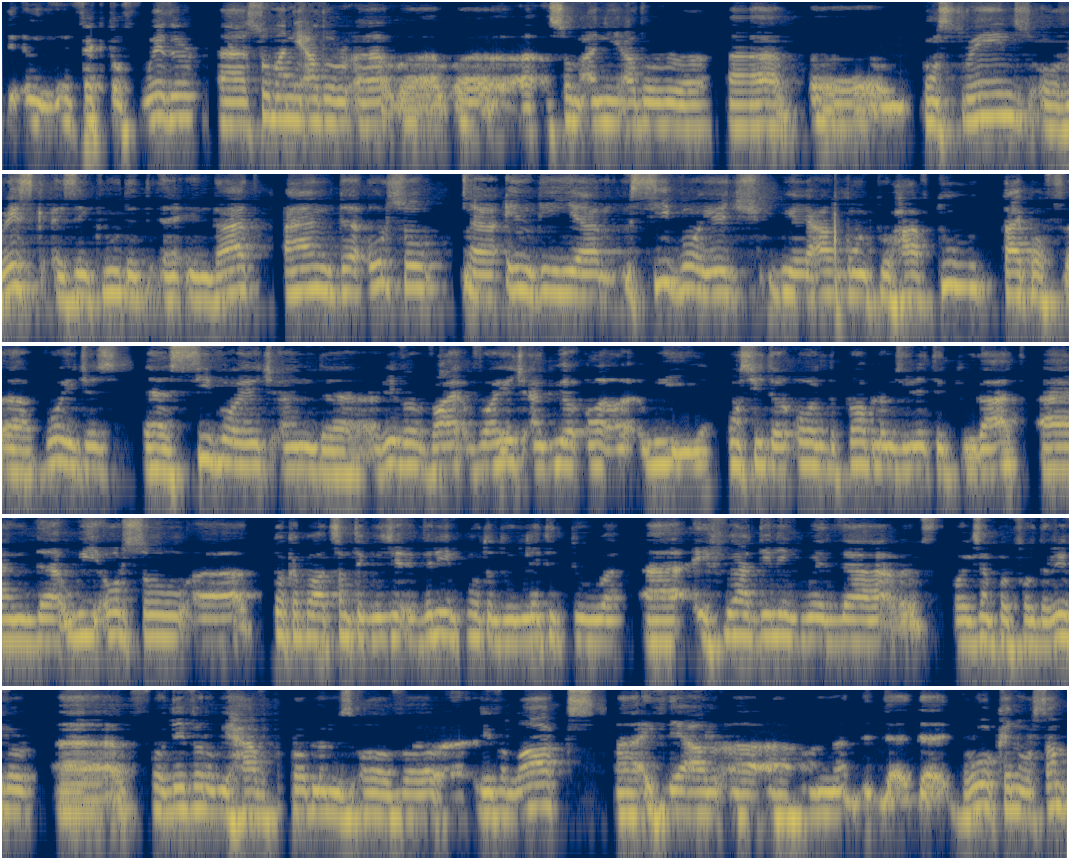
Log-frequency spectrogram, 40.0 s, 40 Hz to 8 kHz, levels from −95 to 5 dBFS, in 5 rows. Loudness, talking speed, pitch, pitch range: -22 LUFS, 165 wpm, 175 Hz, 160-190 Hz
